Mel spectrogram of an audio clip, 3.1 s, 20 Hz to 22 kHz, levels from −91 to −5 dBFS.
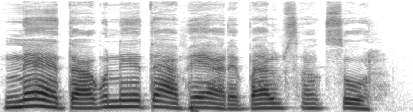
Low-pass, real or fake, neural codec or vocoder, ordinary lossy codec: none; real; none; none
